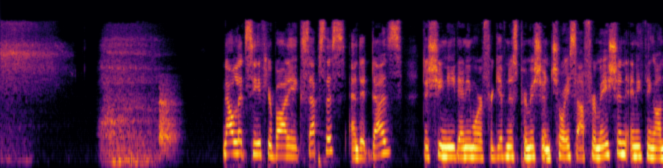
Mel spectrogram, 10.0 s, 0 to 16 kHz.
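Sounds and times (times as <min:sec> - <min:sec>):
deep breath: 0:00.0 - 0:02.8
speech: 0:03.4 - 0:09.9.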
